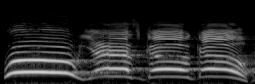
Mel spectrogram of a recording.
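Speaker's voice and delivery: very high, loud ecstatic cheer; cheering fan. Retold or imitated. Football fan cheering the Browns on at the TV, ecstatic whoops. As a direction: whoop like your team just scored. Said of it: "other moments I'm like".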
